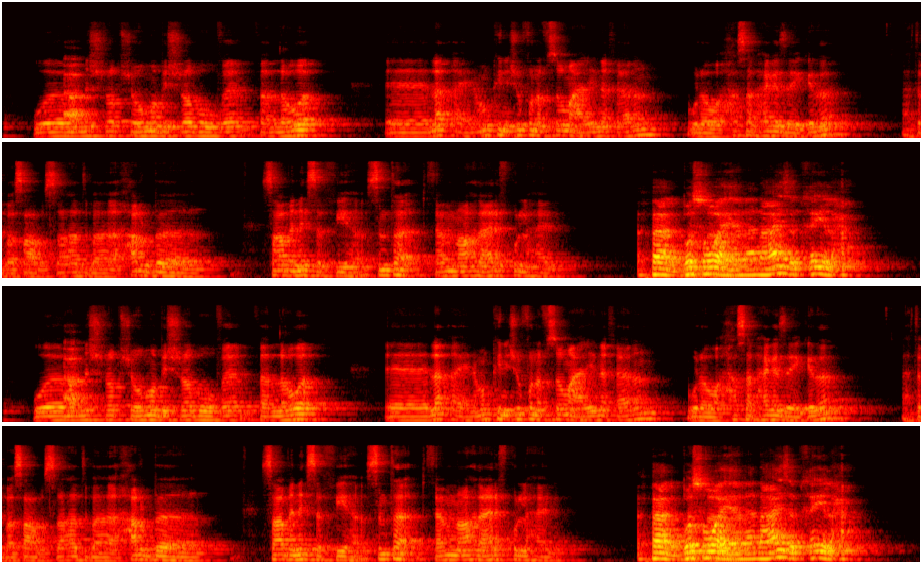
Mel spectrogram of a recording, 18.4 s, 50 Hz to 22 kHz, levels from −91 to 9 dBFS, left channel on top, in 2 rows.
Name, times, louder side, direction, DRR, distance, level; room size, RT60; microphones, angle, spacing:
voice 1, 0.3-3.1 3.8-6.5 6.8-8.4 9.0-11.2 11.8-14.8 16.0-16.6, right 1 dB, 65° right, 2 dB, 0.8 m, -34 dB
voice 2, 15.7-17.6, right 1 dB, 25° right, 0 dB, 1.0 m, -23 dB
8.1 x 6.1 x 2.2 m, 0.81 s
head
